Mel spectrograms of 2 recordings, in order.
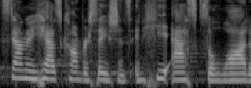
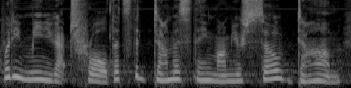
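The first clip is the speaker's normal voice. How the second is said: lowered volume, withering and slowing at the end; deadpan scolding son; 3 semitones lower, 7 dB quieter than usual. Retold or imitated. Son scolding his mom, understated exasperation. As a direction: let the last words drag in exasperation.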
